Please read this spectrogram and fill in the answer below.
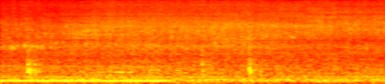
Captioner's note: sizzling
